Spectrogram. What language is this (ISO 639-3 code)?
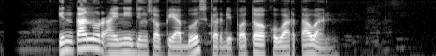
sun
